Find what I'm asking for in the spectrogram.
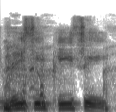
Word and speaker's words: Reese's Pieces: Reese's Pieces. – you left terrible. Off the S. Terrible. Both S's. Reese's Pieces.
